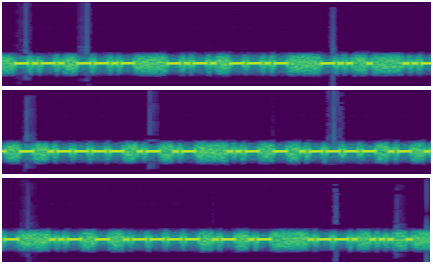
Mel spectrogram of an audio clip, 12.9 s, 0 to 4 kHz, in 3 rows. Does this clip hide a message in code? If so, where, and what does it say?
Yes: Morse code from 0.2 to 12.7 s, heard as a keyed tone, about 27 wpm, 640 Hz. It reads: CQ CQ DE UT1AA UT1AA UT1AA PSE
